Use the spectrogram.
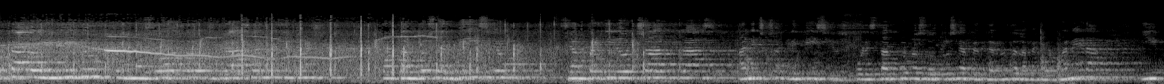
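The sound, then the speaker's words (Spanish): A crowd in Bogotá applauds and cheers its hosts steadily for about twelve seconds, with dense clapping and raised voices shouting throughout at a fairly loud, even level. “Y un aplauso para mis hosts que se han”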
